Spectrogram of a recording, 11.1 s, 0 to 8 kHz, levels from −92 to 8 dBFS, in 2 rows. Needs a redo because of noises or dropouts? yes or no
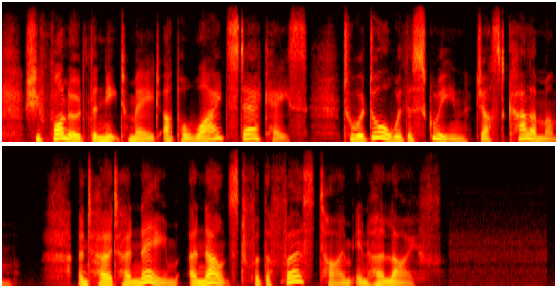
no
